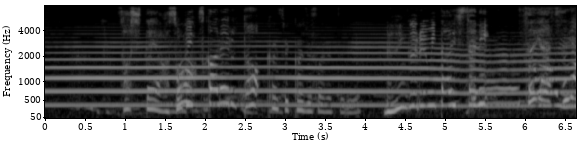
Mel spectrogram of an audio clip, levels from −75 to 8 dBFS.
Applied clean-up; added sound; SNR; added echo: none; Trumpet; -1 dB; none.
